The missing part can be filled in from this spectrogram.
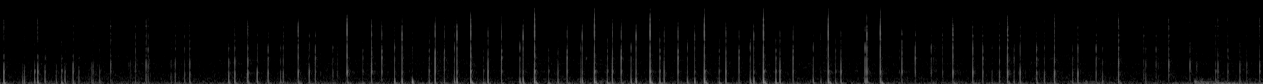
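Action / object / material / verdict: tap / wooden surface / wood / none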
